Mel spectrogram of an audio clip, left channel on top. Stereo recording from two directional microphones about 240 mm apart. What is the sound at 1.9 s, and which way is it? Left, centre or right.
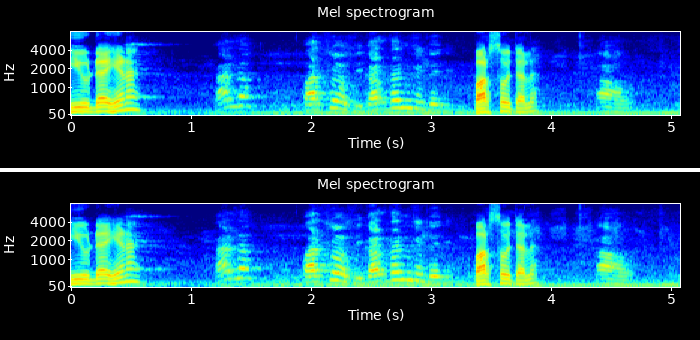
A man's voice, centre.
